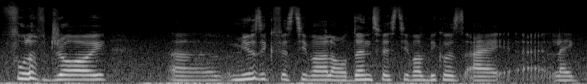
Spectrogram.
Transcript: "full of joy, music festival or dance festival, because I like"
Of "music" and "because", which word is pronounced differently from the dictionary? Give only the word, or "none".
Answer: none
